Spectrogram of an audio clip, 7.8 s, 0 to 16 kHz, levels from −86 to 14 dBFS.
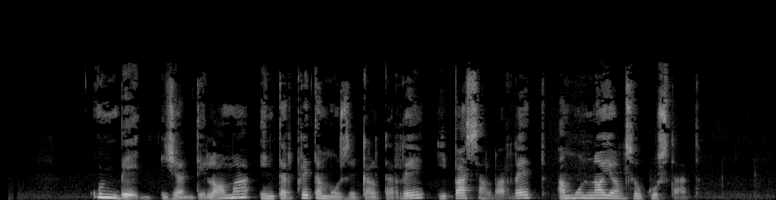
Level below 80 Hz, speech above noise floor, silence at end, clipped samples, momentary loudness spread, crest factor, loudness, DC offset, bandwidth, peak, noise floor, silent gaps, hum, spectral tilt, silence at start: -76 dBFS; 41 dB; 0.9 s; under 0.1%; 9 LU; 18 dB; -24 LUFS; under 0.1%; 11 kHz; -6 dBFS; -65 dBFS; none; none; -4.5 dB/octave; 0.95 s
